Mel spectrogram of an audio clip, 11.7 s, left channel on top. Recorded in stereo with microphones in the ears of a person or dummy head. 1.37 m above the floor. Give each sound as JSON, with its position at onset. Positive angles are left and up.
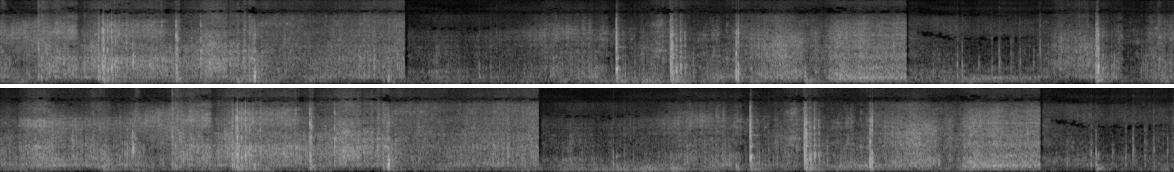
{"t": 1.3, "sound": "a clap", "side_deg": -15}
